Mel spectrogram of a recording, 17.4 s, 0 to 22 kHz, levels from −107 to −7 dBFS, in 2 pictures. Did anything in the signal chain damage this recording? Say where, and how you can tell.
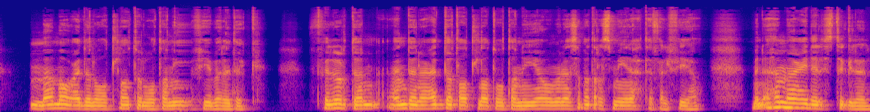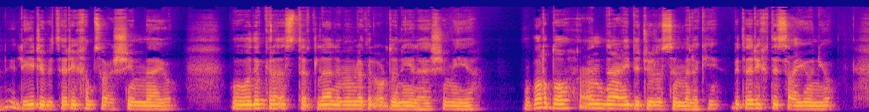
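Yes, at the codec stage: AAC frame loss with concealment. From 1.80 to 1.98 s, between "ما موعد العطلات" and "بلدك في الأردن عندنا", the speech smears into a noisy patch. The decoder rebuilt about 107 ms from the last good spectrum. That fits five lost frames.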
